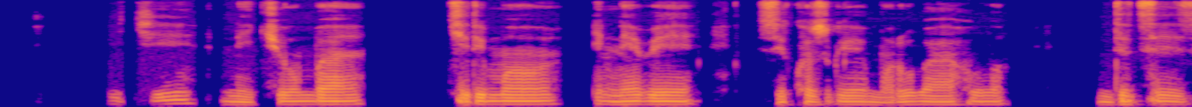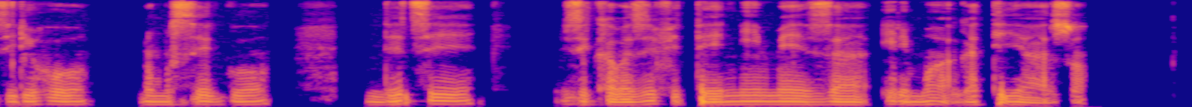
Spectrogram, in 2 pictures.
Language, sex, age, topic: Kinyarwanda, male, 25-35, finance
